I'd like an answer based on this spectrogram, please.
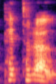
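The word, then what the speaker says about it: Πέτρα: 그래서 시몬을 이제 베드로라고 하는 이름으로 고쳐주시면서 베드로란 말은 페트라, 뭐 원어의 발음으로는 페트라 그러죠.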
